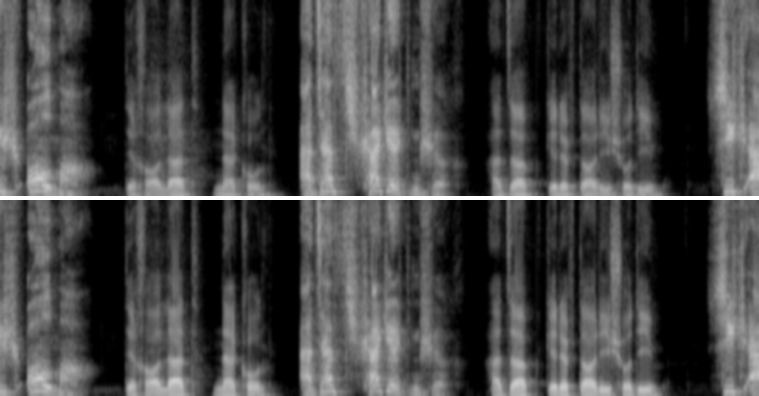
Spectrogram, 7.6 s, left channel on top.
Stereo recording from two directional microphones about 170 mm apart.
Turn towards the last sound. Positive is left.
turn(degrees=-10)  # may be behind; listen again after turning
